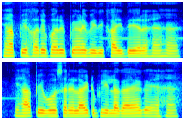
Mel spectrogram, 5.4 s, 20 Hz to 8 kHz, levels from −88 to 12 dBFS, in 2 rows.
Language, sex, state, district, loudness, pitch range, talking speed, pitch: Hindi, male, Jharkhand, Palamu, -18 LUFS, 145-155 Hz, 200 wpm, 150 Hz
